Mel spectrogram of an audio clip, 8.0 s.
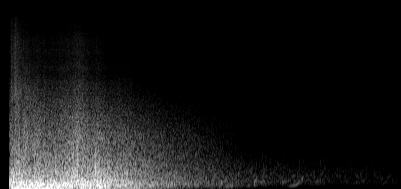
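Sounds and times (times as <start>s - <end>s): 
underwater explosions: 0.2s - 7.9s.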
